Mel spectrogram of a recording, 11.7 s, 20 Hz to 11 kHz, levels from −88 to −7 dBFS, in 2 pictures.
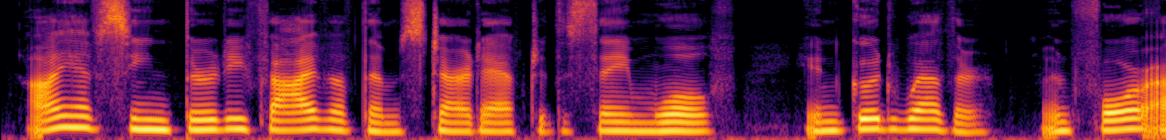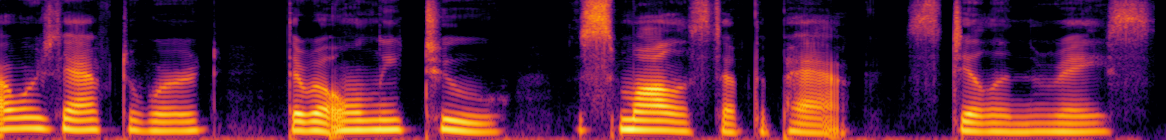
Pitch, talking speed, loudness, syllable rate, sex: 175 Hz, 165 wpm, -18 LUFS, 4.1 syllables/s, female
